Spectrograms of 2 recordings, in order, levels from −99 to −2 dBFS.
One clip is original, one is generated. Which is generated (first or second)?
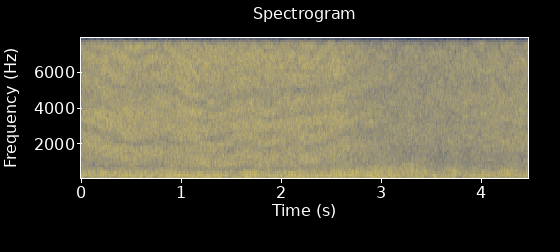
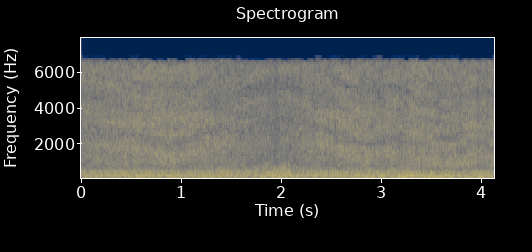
second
